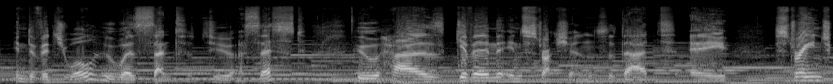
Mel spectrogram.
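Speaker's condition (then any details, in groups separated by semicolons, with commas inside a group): No condition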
